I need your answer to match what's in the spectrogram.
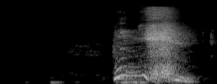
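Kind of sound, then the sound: human body sound, sneeze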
